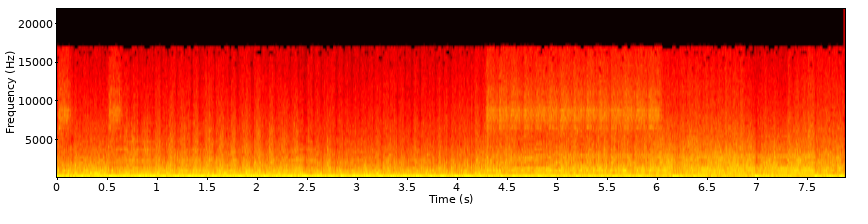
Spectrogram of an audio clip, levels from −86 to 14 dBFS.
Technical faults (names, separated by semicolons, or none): none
